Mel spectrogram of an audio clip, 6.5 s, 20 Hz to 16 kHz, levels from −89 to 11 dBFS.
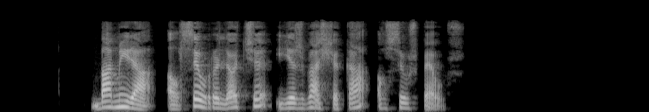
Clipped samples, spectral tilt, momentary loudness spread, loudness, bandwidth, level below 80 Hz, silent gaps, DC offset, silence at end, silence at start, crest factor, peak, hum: under 0.1%; -5 dB/octave; 10 LU; -20 LUFS; 8 kHz; -62 dBFS; 1.56-1.66 s, 3.70-3.77 s, 4.19-4.23 s; under 0.1%; 1.9 s; 0.9 s; 22 dB; 0 dBFS; none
